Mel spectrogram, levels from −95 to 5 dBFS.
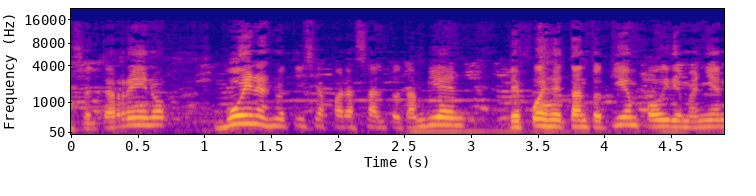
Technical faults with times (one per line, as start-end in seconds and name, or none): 0.00-4.90 noise suppressor applied to music or sounds
0.00-0.25 sound cut by the noise suppressor
0.71-1.11 sound cut by the noise suppressor
1.62-2.47 sound cut by the noise suppressor
2.96-3.26 sound cut by the noise suppressor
